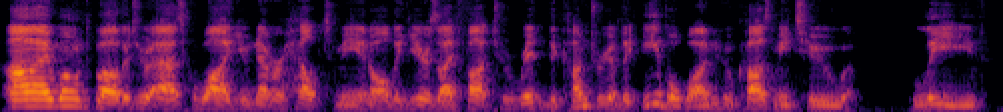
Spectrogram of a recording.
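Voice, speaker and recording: A man voicing a calm, genial old male wizard who drawls with dry amusement in a storybook. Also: mid-range voice.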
